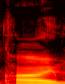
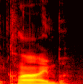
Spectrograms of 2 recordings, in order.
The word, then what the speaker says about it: climb: Nobody spells climb like you're climbing up something. Nobody pronounces it with a B at the end, unless somebody that's really strict on pronunciation. Like you have to say climb.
